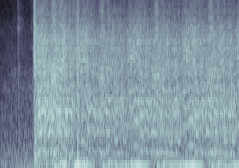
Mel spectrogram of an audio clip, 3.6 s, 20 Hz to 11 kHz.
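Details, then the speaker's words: Cadillac 350 V8 (donk project) cranking after work on number one piston, fuel tank hooked up: steady low churning from the starter, no catch or speed pickup; owner suspects it's flooded and the battery draining. "okay all right i probably floated it and batteries draining so we're gonna charge the battery for a little bit and give it a second try"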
